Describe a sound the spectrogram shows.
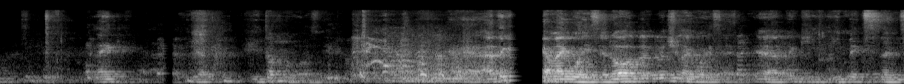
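A young man speaks with animation through a microphone.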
